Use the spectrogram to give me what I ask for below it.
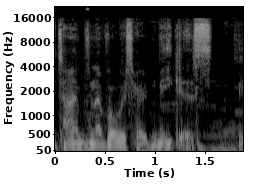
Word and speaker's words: Magus: Is that how it's pronounced? Magus? – Yeah, Magus. – Oh, I've been saying Magus.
